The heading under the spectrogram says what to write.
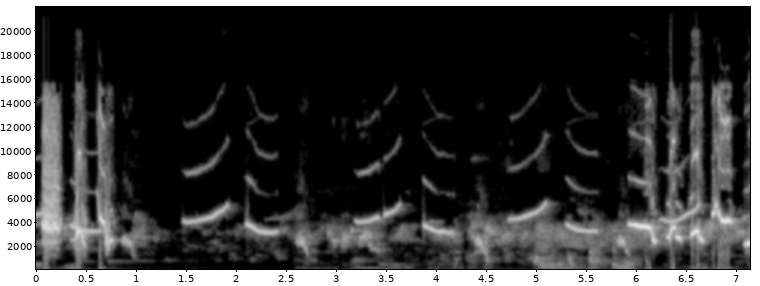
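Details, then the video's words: Caged Oriental magpie-robin in forest-style song: clear whistled slurs, some rising and some falling, repeated with pauses between, framed by harsh chattering bursts at start and end. "Choè than hót giọng rừng.kích bồi hót căng"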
